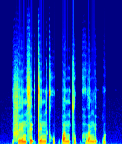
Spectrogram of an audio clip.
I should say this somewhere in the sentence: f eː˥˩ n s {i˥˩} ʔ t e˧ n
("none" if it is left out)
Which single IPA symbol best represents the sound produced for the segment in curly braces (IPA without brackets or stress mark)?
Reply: e˥˩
